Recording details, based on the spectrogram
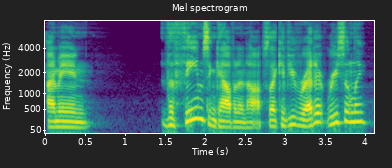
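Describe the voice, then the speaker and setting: A man chatting casually and enthusiastically as an interview guest, in an expressive way. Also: mid-range voice, normal speed, no echo, clean studio sound, recorded from a distance. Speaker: guest, voice actor and artist.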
